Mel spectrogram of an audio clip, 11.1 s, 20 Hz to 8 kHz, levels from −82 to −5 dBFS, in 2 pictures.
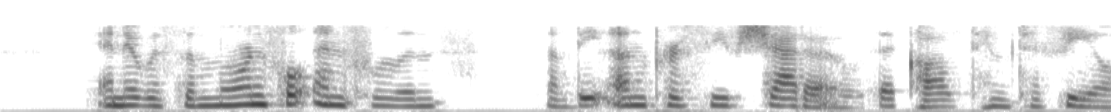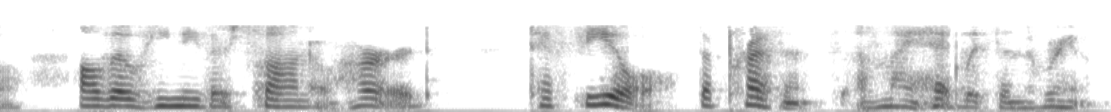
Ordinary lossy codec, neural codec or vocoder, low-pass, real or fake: AAC, 16 kbps; codec, 16 kHz, 2 kbps, X-Codec, HuBERT features, trained on balanced general audio; 7.2 kHz; fake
